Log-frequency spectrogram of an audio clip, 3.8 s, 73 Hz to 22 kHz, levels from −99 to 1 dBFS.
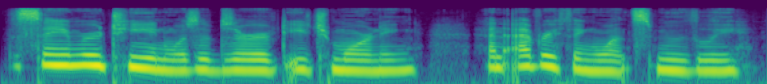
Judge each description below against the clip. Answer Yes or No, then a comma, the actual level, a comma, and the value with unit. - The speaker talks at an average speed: Yes, average, 170 wpm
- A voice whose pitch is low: No, high, 210 Hz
